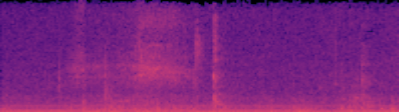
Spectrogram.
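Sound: clock ticking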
